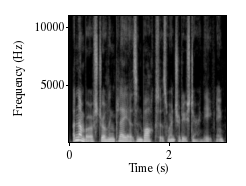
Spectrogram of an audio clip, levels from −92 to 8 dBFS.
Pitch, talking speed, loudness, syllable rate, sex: 150 Hz, 230 wpm, -20 LUFS, 7.3 syllables/s, female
